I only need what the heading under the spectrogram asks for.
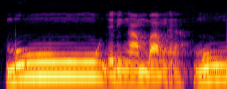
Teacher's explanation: Jadi suara mung tidak, suara mun tidak, tetapi dia ngambang. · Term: ikhfa ausat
